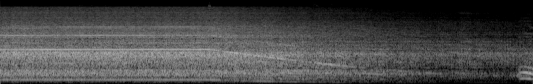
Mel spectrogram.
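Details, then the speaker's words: Hoover Junior 1334 vacuum after restoration, motor reassembled and run without belt, a homemade rear bearing having been found and suspected of causing earlier awful noise: steady even high whine, no rattle or grind, smooth spin-down; sounds healthy. "doesn't that sound nice, especially compared to how it sounded before?"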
